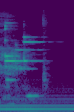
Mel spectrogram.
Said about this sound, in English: sorry that was my phone that's stupid of me not putting it into silent sheesh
